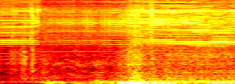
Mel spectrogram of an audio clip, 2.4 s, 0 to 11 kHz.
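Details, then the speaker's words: Freightliner XC diesel pusher motorhome (Coachmen Sportscoach 380MBS) after replacing the ground cable and starter relay, same starter: brief crank, then the diesel catches at once and settles into a deep even rumble; quick clean start. "there you go easy as pie well eh kind of I'll let it run and warm up and pump"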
